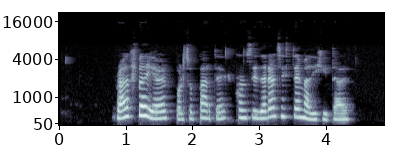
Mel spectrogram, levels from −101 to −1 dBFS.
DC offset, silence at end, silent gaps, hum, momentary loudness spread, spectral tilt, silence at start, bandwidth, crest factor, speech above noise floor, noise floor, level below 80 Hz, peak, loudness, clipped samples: under 0.1%; 0.5 s; none; none; 13 LU; -5.5 dB/octave; 0.85 s; 7.4 kHz; 16 dB; 63 dB; -80 dBFS; -70 dBFS; -2 dBFS; -18 LUFS; under 0.1%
